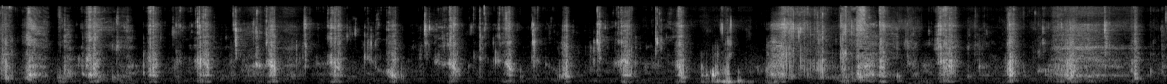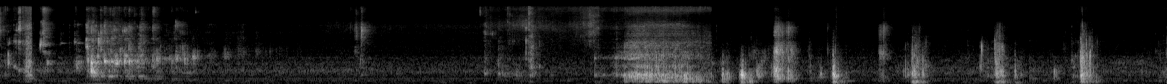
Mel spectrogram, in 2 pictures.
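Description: Crisp crunching and chewing of a raw green chili pepper, many close bites and chews over the first twelve seconds. Then beer is poured from a can into a glass, and near the end come gulps of drinking.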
